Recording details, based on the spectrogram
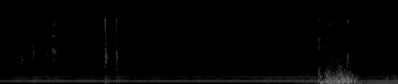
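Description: A handful of soft keystrokes on a computer keyboard as a search is typed, faint over a steady electrical hum, followed by a short burst of speech.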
